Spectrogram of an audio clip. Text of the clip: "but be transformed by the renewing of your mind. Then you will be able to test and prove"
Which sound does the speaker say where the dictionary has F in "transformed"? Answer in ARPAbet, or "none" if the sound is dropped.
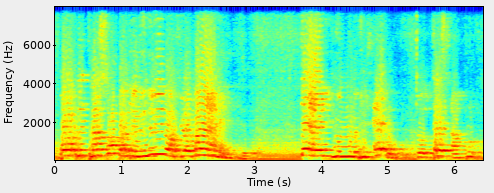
none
